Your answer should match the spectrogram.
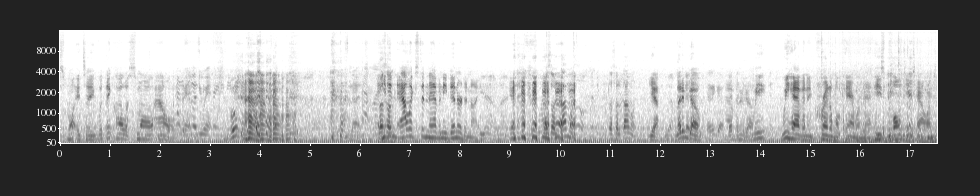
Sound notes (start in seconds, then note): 3.5 laughter; 8.8 speaking Spanish; 9.0 laughs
